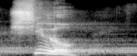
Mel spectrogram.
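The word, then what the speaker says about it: שילוח: particípio passado hebraico shiloh Essa é a pronúncia shiloh significa enviador assim Provavelmente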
